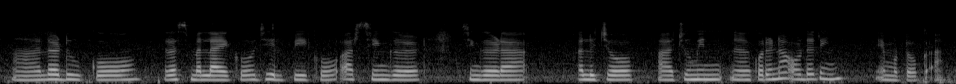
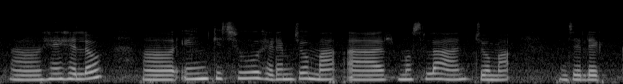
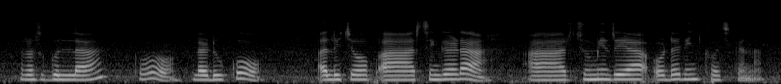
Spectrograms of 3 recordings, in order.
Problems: background conversations at intervals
